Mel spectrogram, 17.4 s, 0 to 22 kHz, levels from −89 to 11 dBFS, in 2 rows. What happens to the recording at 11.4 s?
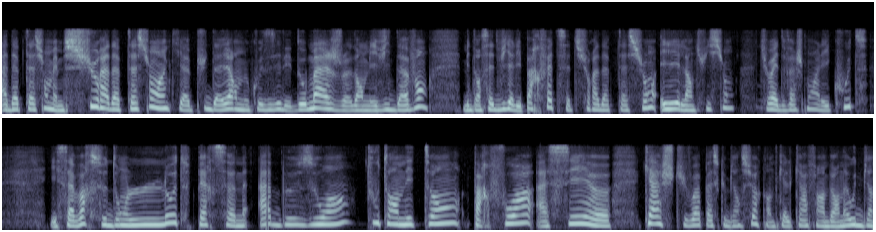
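That's packet loss on an ADPCM call. From 11.37 to 11.40 s, right after "ce dont l'autre personne", about 20 ms, likely a couple of packets, drops to a hard-edged silent gap. The decoder's predictor and step size then have to resync before "besoin tout en étant".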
